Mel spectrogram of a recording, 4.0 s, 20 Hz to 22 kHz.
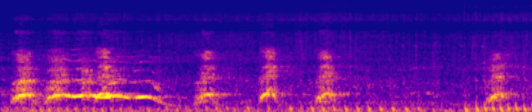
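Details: Street dogs in Molachur village near Chennai, Tamil Nadu, recorded 19 April 2026: a drawn-out whining cry followed by short, sharp barks and yelps at irregular intervals, over a low pulsing engine-like rumble.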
